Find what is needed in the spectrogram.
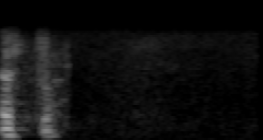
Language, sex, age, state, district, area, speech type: Sanskrit, male, 18-30, Odisha, Khordha, rural, conversation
